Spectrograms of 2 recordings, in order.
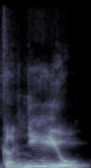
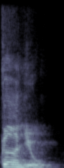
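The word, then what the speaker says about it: canil: the stressed syllable is canoe it's not kanye can you see the difference canoe the stressed syllable is the last one canoe that's why drop the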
